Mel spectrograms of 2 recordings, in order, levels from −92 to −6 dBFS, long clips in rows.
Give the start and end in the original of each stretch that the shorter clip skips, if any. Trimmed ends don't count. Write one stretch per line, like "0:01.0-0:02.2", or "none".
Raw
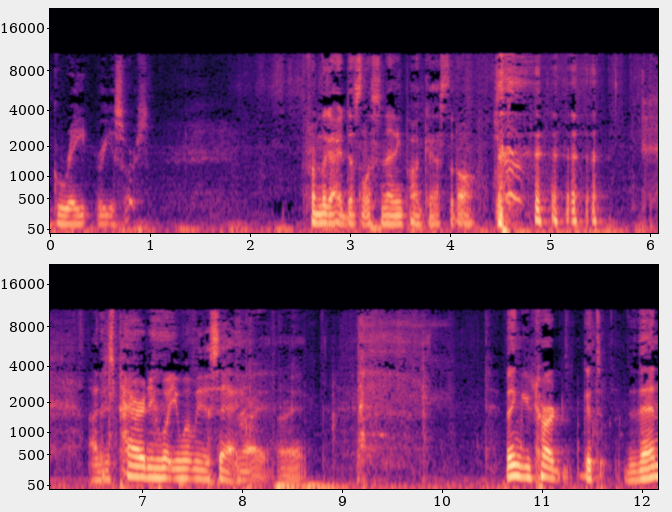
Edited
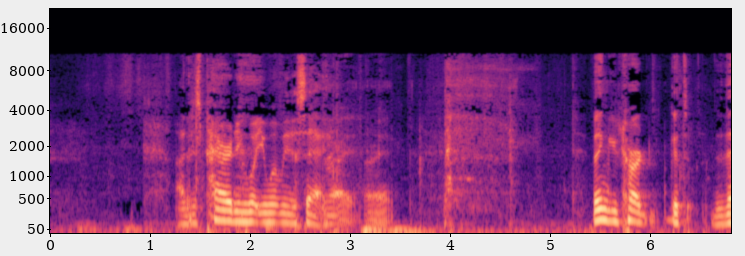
0:02.4-0:06.1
